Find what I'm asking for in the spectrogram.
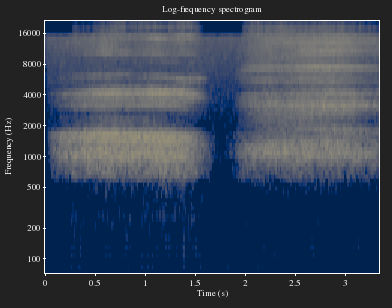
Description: In this video I’m sharing a super simple breath technique that I use all the time—ujjayi, or “ocean breath.”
